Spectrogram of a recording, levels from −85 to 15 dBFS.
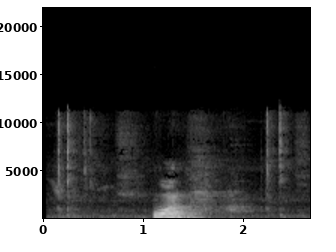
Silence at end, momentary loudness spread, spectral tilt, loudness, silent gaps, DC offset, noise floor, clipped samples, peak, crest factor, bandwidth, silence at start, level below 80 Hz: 1.05 s; 25 LU; -7 dB/octave; -15 LUFS; none; under 0.1%; -48 dBFS; under 0.1%; -2 dBFS; 18 dB; 11.5 kHz; 0.25 s; -64 dBFS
